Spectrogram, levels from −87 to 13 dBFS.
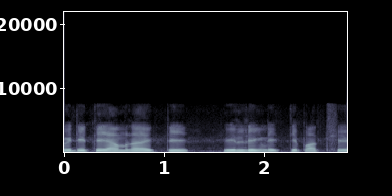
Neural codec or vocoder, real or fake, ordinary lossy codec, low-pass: codec, 16 kHz, 2 kbps, FunCodec, trained on Chinese and English, 25 frames a second; fake; none; none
